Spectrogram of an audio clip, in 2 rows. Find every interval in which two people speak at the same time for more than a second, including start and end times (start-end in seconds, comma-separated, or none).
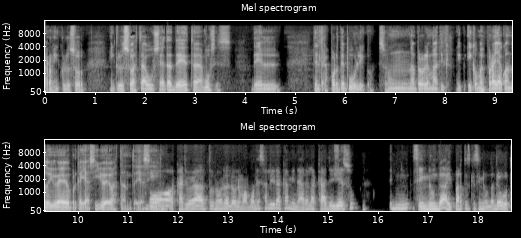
none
